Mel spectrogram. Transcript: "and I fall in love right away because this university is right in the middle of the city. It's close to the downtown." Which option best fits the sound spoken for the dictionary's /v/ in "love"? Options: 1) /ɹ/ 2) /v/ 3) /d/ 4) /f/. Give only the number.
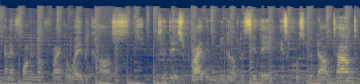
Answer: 4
